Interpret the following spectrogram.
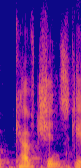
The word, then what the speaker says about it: Kawczynski: Next up, you had our wonderful British but Polish-born MP Daniel Kaczynski. Daniel Kawczynski. Kawczynski. Aren't you impressed that I can pronounce his name?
